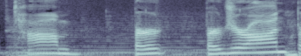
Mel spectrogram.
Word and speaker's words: Bergeron: I can never say his last name right. Tom Bergeron? – You said it right.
